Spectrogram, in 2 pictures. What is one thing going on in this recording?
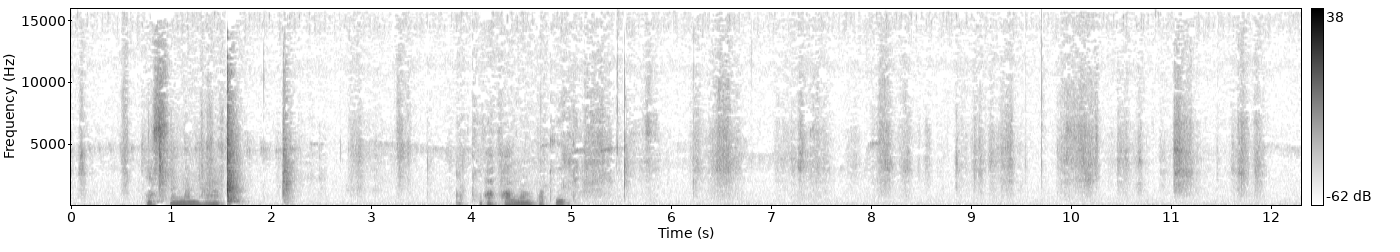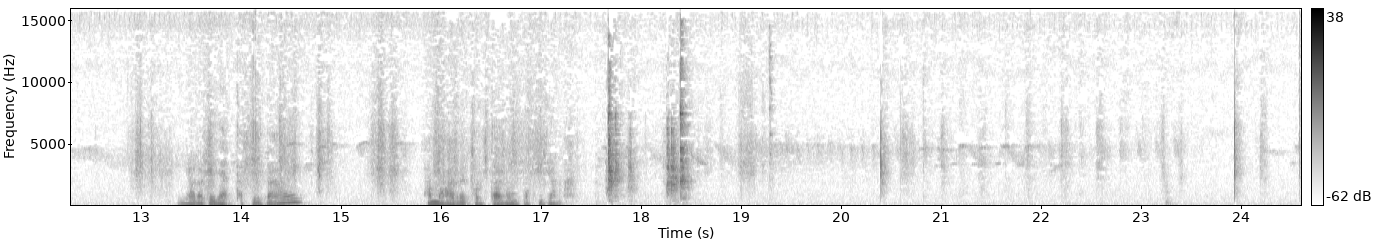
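Hands rustle and handle soft fabric close by.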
